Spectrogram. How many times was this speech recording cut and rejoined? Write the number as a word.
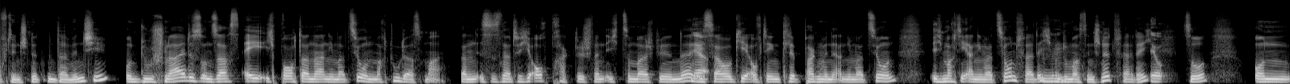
two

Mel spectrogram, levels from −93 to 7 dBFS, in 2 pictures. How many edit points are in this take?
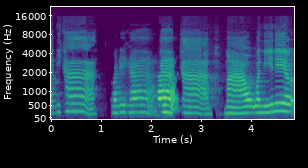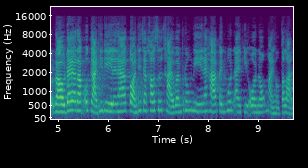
one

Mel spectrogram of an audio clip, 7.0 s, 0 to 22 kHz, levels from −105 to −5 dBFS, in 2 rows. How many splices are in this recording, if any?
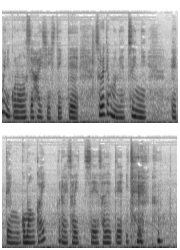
one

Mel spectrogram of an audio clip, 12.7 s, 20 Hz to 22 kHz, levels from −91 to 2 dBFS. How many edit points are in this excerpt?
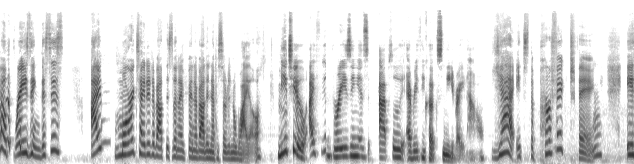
six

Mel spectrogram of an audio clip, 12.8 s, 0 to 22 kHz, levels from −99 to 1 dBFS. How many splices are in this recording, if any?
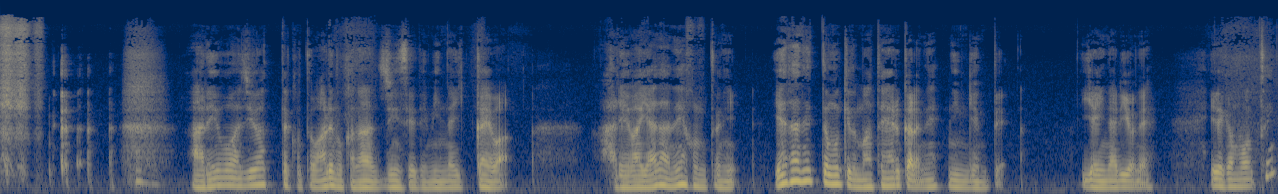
zero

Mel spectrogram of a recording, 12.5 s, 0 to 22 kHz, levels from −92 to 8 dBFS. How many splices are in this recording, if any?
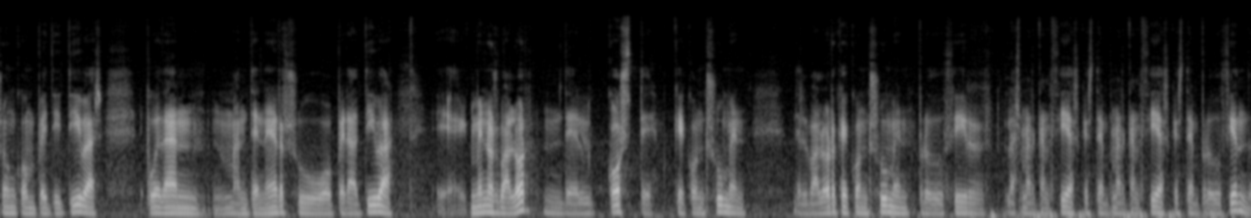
six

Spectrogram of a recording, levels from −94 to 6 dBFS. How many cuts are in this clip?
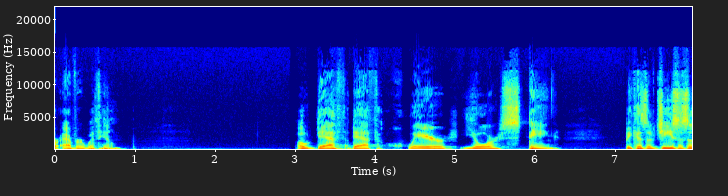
two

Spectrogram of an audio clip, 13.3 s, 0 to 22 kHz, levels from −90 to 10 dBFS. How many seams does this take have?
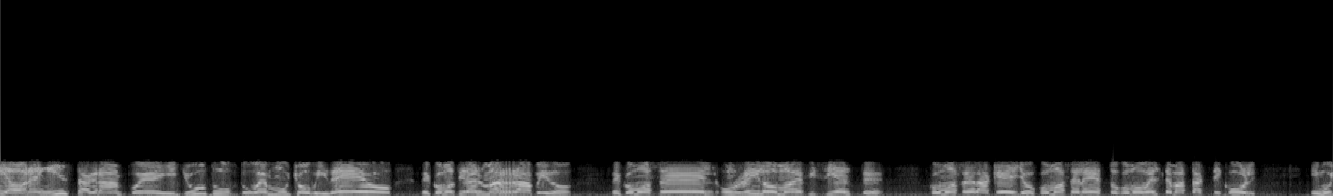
zero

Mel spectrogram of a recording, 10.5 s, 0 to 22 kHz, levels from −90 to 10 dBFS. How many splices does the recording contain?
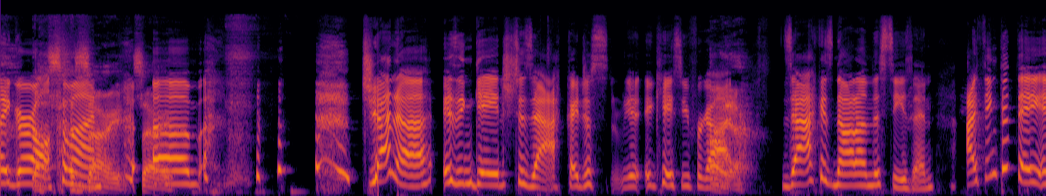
zero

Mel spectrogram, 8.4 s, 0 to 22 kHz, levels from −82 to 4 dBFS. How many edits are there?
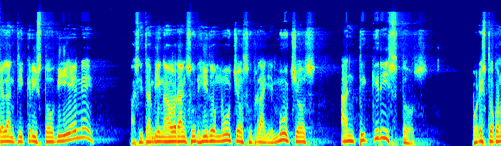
zero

